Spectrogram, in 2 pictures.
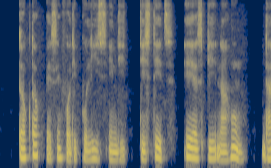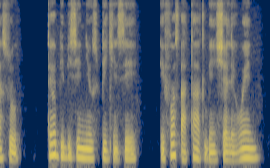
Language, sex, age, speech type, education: Nigerian Pidgin, male, 15-29, spontaneous, tertiary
